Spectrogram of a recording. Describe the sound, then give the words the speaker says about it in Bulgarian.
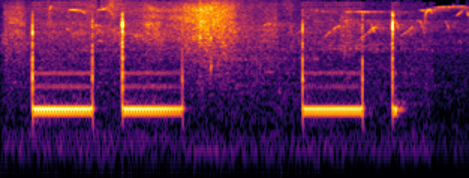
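A telephone number is dialed on a touch-tone keypad: four clear beeps. The first three are evenly sustained, with a pause before the third, and the fourth is a brief blip. No one speaks. “Обаждам се на един от верните си приятели, Тодор.”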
